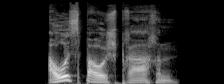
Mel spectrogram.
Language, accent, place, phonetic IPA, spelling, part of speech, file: German, Germany, Berlin, [ˈaʊ̯sbaʊ̯ˌʃpʁaːxn̩], Ausbausprachen, noun, De-Ausbausprachen.ogg
- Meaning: plural of Ausbausprache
